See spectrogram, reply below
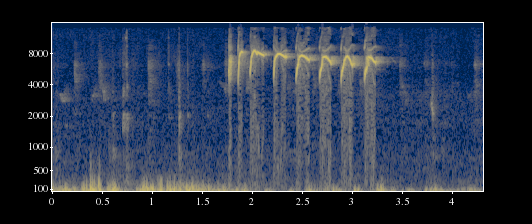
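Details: Orange-headed thrush, bunga api type, in active song: over a low rumbling noise, eight rapid, very high, sharp hooked whistles ring out in a tight run lasting about a second and a half.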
